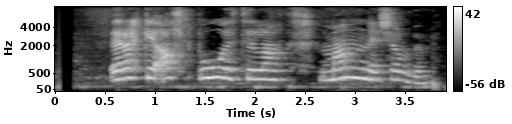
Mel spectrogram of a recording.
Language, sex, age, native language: Icelandic, female, 11, Icelandic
